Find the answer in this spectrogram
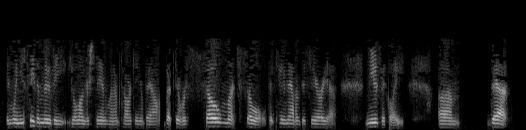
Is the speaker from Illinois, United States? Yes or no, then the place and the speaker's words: no; Muscle Shoals, Alabama, United States; I grew up in Muscle Shoals, Alabama, which, you know, has put forth so much soul in music.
